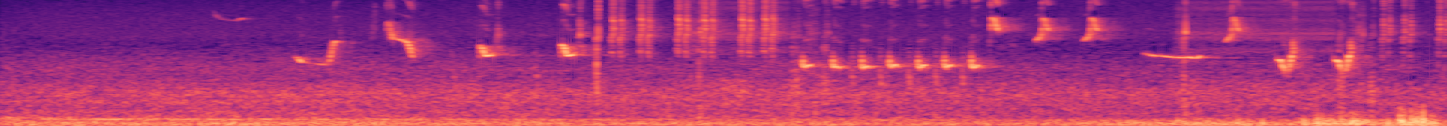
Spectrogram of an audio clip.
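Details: Common nightingale singing in the Smolenka park, Saint Petersburg: varied phrases of clear whistled upslurs, rapid repeated clicking notes and a run of evenly spaced short chips, over a steady low rumble.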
